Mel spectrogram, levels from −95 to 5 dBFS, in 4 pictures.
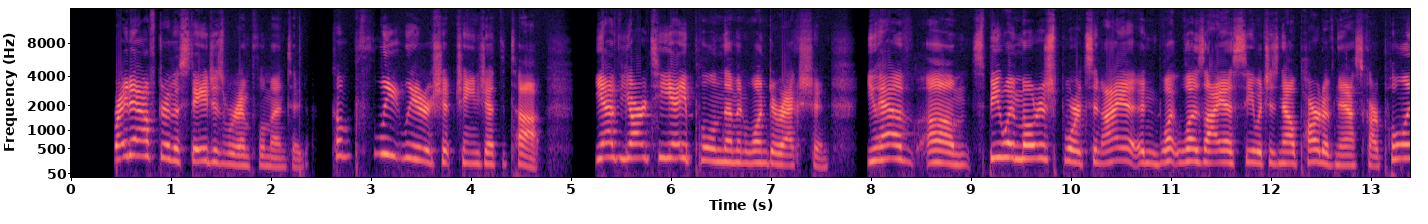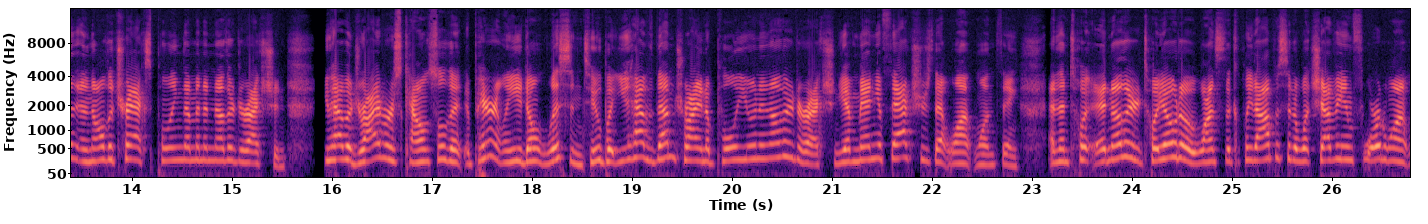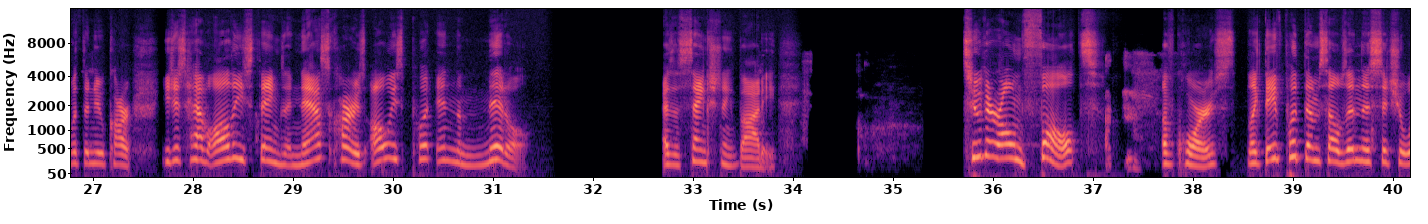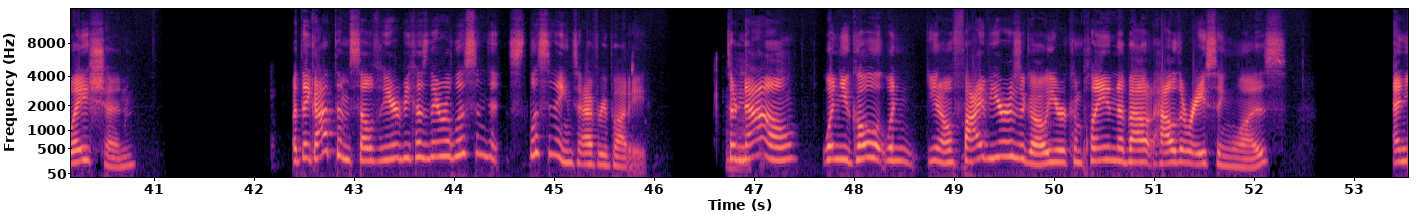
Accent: American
